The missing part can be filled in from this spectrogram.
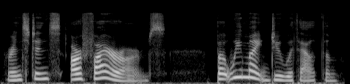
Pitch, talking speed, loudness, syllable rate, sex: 225 Hz, 170 wpm, -19 LUFS, 5.1 syllables/s, female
